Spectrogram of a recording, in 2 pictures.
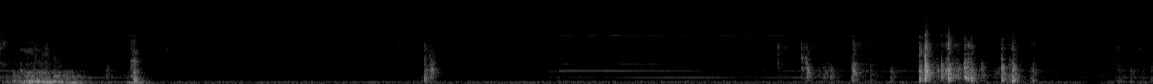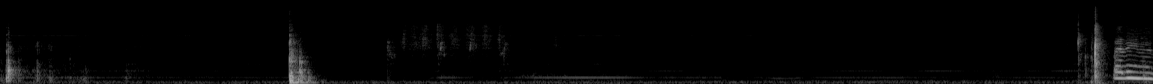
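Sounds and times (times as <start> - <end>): thump: 14.4 - 14.7.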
